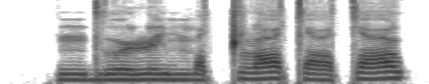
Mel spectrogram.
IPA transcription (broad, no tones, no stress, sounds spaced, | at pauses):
n d ɯ ɭ i m ɯ tˤ ɭ y tˤ æ tˤ u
